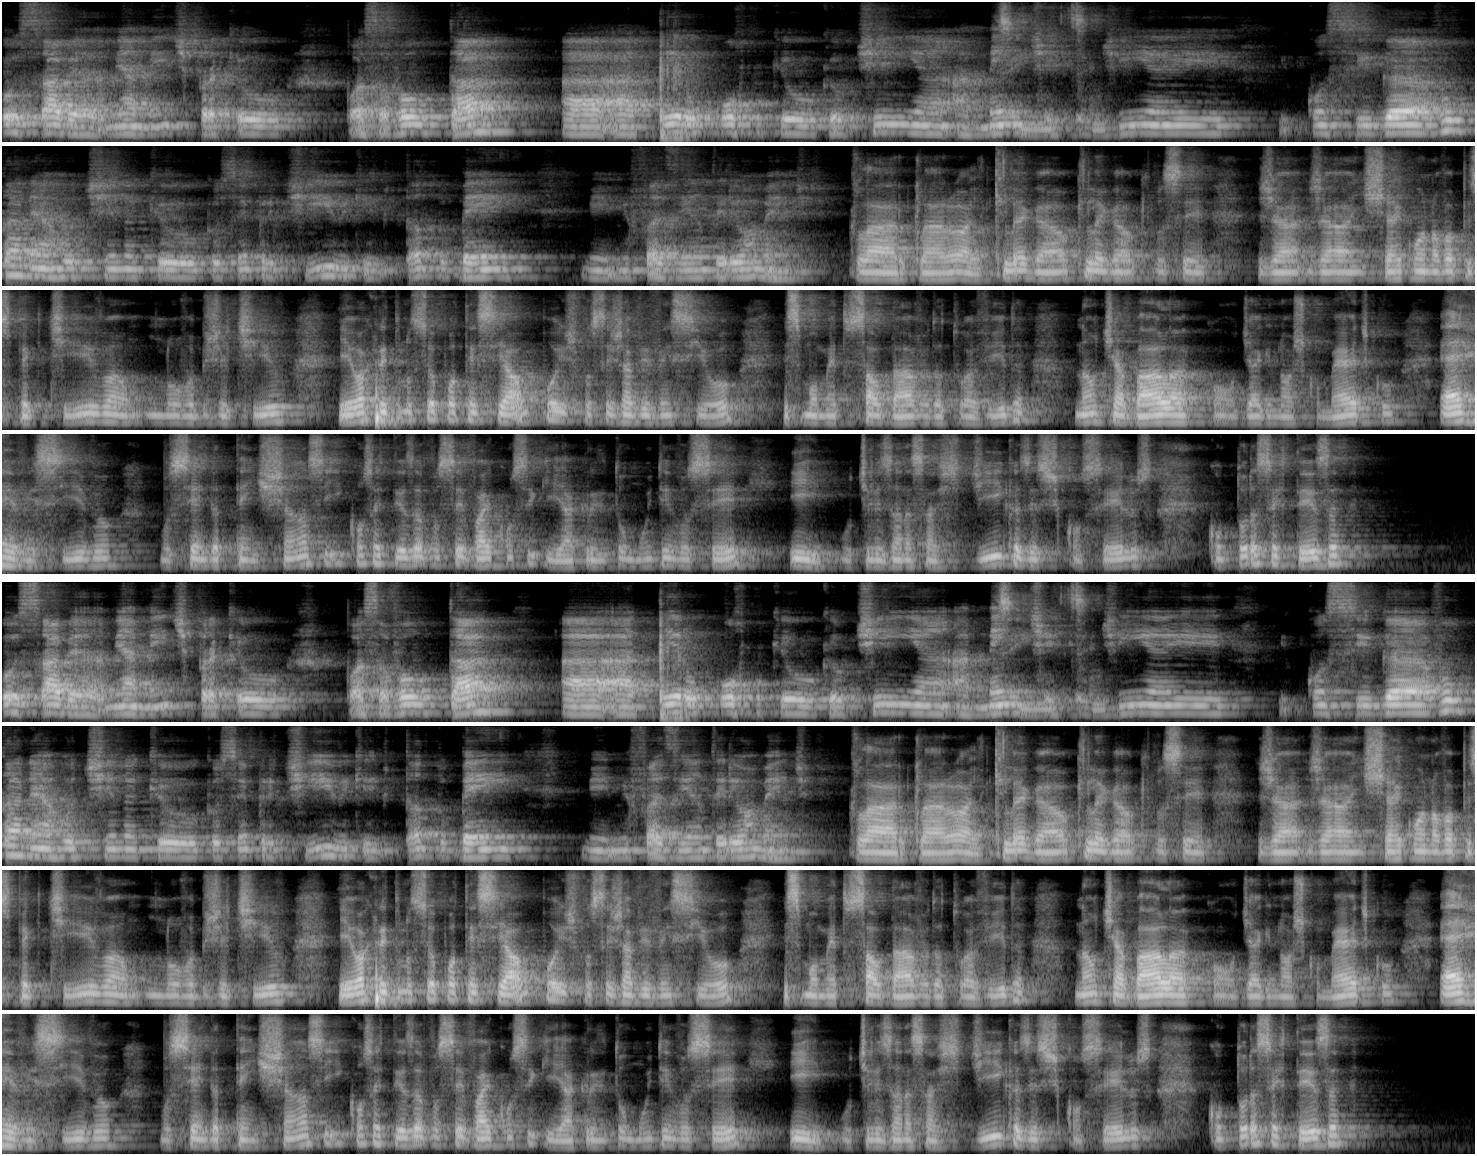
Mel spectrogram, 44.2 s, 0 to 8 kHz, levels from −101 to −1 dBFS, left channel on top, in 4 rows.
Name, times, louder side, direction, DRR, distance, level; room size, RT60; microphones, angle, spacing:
voice 1, 0.0-3.7 4.2-5.6 5.8-9.1 9.8-14.9 15.4-17.1, right 1 dB, 75° right, 2 dB, 2.7 m, -31 dB
voice 2, 7.5-8.4 17.4-43.3, right 2 dB, 20° right, 9 dB, 0.7 m, -30 dB
25.5 x 23.0 x 2.3 m, 0.93 s
head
